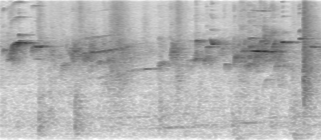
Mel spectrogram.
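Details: Mutant European goldfinch described as agitated, giving a short burst of high, thin twittering notes with a few clear whistled tones and brief buzzy chirps in quick succession.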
